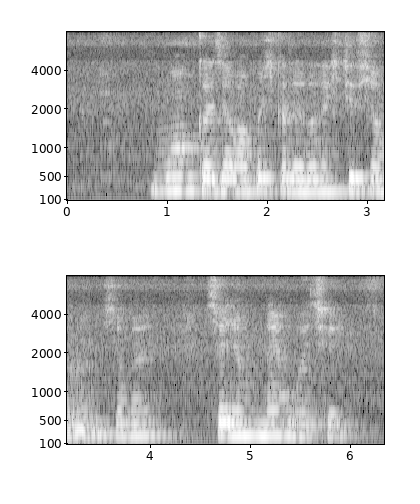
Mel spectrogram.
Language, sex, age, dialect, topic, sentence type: Maithili, female, 46-50, Angika, banking, statement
